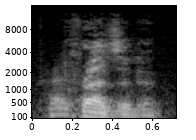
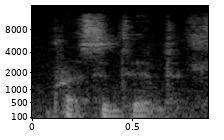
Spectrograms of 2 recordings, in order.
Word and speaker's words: precedent: President. Precedent.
